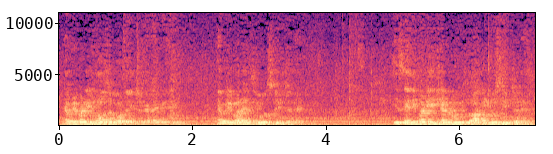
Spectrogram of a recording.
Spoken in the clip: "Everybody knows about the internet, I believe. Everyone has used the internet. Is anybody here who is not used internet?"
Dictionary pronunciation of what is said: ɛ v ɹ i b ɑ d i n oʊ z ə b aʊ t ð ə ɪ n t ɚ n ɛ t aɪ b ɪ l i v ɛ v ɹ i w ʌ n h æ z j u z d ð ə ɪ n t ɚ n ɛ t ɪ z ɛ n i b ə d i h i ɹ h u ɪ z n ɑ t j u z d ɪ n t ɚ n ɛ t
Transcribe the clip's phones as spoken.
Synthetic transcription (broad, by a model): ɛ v ɹ i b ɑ d i n oʊ z ə b aʊ t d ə ɪ n t ɚ n ɛ t aɪ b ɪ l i ɛ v ɹ i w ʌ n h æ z j u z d ɪ n t ɚ n ɛ t ɪ z ɛ n i b ə d i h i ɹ h u ɪ z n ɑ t j u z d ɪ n t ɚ n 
